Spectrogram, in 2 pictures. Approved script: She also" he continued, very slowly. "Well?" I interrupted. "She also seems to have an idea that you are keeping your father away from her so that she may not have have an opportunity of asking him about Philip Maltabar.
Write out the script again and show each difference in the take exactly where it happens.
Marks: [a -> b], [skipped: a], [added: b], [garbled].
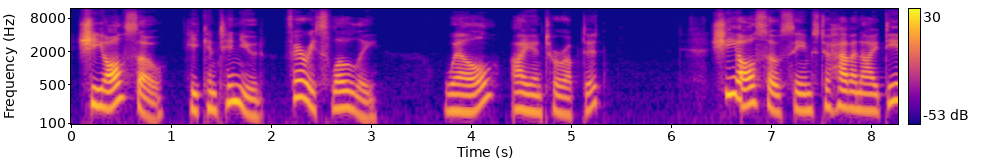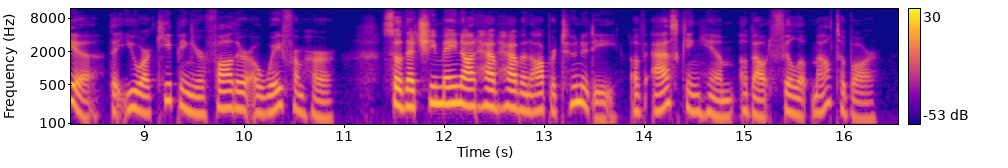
She also" he continued, very slowly. "Well?" I interrupted. "She also seems to have an idea that you are keeping your father away from her so that she may not have have an opportunity of asking him about Philip Maltabar.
